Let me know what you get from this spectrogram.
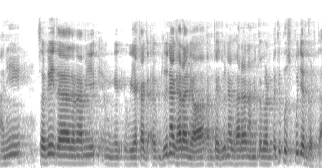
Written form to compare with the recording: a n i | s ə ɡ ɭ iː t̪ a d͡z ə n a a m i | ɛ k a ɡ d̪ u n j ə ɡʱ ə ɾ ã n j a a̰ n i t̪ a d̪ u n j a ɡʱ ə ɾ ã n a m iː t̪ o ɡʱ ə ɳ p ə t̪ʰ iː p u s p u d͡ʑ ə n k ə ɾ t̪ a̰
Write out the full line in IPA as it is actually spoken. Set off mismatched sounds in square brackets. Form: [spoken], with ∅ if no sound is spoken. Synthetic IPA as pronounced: a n i | s ə ɡ ɭ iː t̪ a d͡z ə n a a m i | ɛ k a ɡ d̪ u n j [a] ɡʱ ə ɾ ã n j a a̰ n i t̪ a d̪ u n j a ɡʱ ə ɾ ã n a m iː t̪ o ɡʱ ə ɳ p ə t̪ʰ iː p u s p u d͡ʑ ə n k ə ɾ t̪ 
